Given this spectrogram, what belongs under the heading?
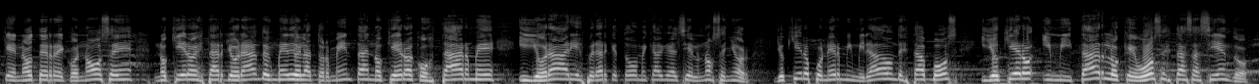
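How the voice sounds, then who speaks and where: Bold grown disciple Peter as a preacher puts him on, earnest, emphatic, high-pitched, long hall echo. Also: male voice, fairly quick, few pauses, a little mellow, close to an everyday voice. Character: bold adult male disciple Peter pleading with Jesus. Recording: reverberant church hall.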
